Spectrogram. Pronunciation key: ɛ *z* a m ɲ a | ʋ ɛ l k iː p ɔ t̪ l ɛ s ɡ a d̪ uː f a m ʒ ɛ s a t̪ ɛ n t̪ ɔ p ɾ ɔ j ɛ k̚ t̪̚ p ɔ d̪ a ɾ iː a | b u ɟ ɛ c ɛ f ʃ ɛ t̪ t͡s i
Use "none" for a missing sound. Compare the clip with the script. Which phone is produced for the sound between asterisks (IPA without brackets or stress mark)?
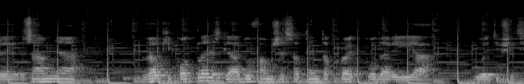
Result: z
